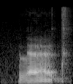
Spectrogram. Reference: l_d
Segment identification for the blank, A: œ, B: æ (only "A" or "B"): B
